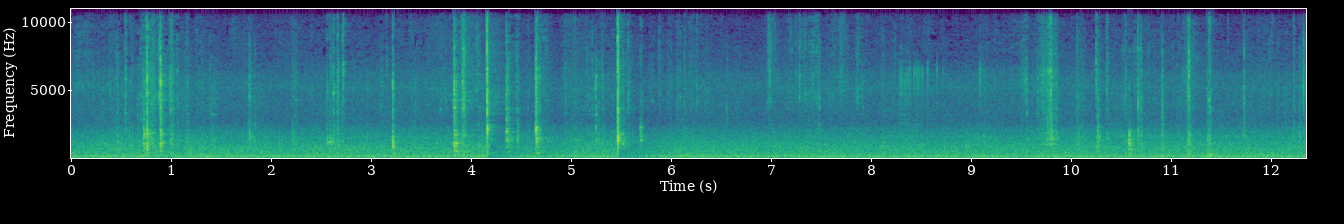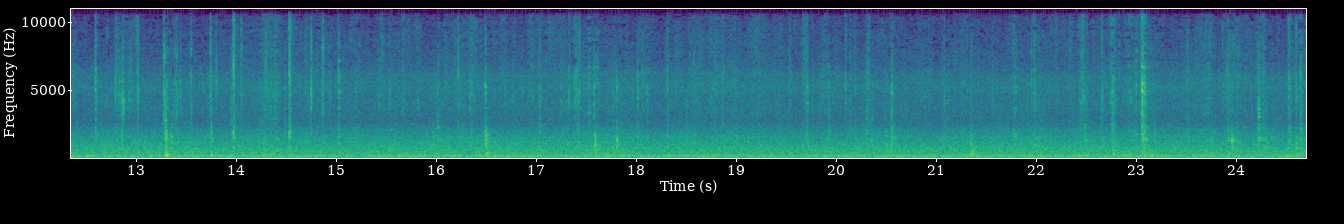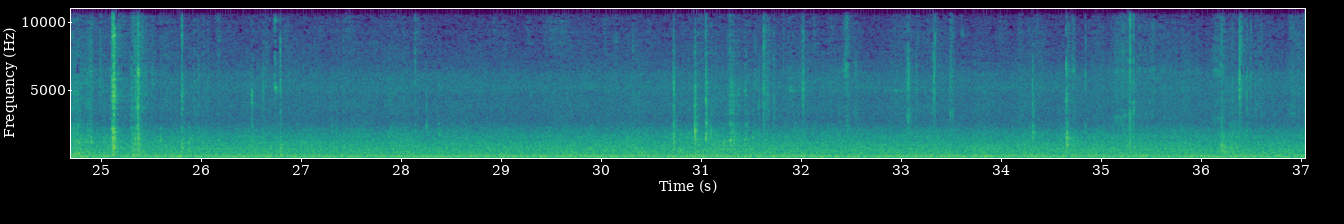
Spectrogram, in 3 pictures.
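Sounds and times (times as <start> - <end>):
steady background hiss: 0.0 - 37.0
sharp clicks and light knocks: 0.4 - 26.9.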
